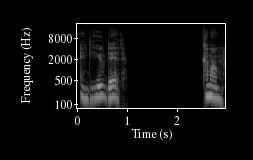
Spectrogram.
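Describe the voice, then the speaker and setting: A woman playing a steady, tough survivor in an audio drama, with a soft husky voice. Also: low voice, drawn-out words, no room sound, studio quality, full character voice. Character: steady, tough female survivor of dragon attacks.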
